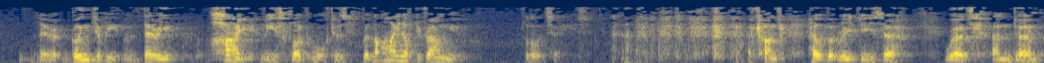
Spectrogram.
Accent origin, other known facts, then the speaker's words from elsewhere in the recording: Yorkshire and the Humber, United Kingdom; the grammar school that I attended in Yorkshire was at the edge of a huge plateau. It was on the outskirts of my hometown, just about where the moors began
